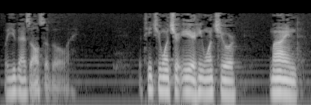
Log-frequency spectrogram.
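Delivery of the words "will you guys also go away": very quiet, soft, hushed near-whisper. Imagining Jesus asking his disciples if they will leave: soft near-whisper as Jesus. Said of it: "I can imagine him saying it softly, maybe almost in a whisper".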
